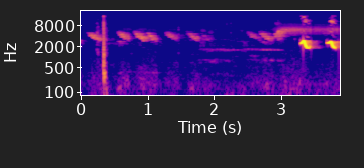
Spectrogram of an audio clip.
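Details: Crested darkeye lure recording for long rolling song: thin, soft high notes in a loose series, ending in two loud, clear whistled notes.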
